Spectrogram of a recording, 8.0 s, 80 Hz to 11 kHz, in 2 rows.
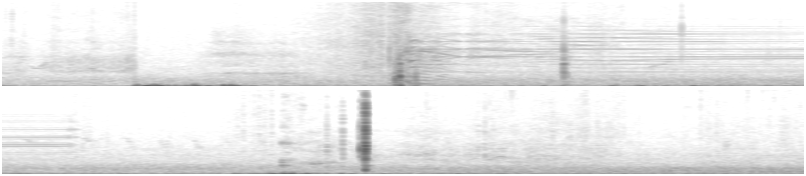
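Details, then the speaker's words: Shimano Metanium DC baitcasting reel with I-DC5 brakes, casting a 3/8 oz jerkbait: clear high whine rises during the cast and holds about two seconds; normal electronic brake sound. "you guys can hear that DC whine hopefully you can"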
